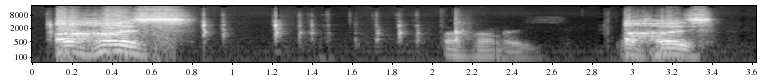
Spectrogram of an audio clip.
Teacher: That Z sound is because S is in between two vowels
